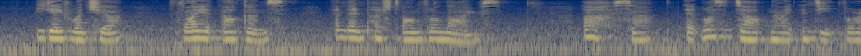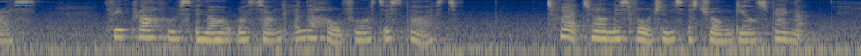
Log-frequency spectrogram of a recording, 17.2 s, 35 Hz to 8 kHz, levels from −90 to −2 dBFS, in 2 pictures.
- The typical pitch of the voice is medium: Yes, medium, 175 Hz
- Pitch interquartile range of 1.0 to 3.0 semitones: Yes, narrow, 2.6 semitones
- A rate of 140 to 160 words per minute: Yes, average, 155 wpm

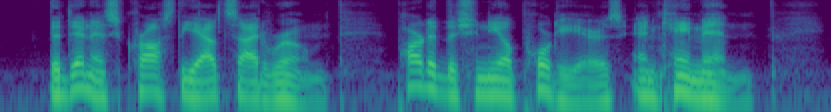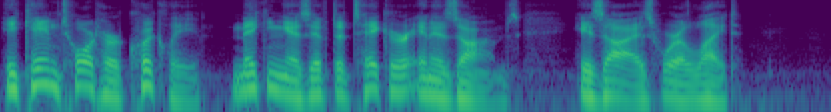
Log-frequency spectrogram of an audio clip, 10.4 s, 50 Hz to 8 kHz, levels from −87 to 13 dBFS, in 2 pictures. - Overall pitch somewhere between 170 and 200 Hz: No, low, 110 Hz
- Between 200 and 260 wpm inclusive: No, average, 180 wpm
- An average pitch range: No, wide, 6.9 semitones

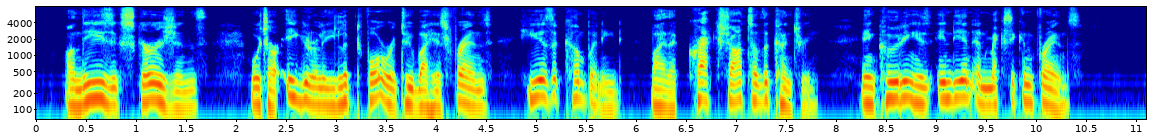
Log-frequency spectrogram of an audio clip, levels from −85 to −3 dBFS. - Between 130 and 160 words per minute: Yes, average, 150 wpm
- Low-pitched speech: Yes, low, 130 Hz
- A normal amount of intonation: Yes, average, 5.0 semitones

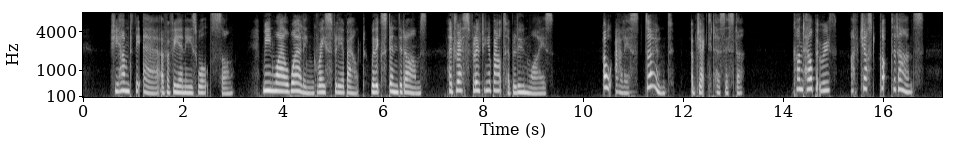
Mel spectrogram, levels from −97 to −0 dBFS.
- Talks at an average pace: No, slow, 130 wpm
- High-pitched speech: Yes, high, 235 Hz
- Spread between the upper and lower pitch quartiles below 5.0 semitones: No, wide, 5.5 semitones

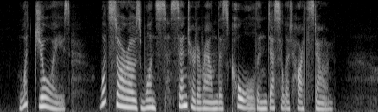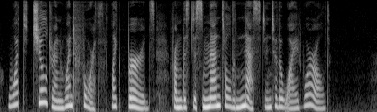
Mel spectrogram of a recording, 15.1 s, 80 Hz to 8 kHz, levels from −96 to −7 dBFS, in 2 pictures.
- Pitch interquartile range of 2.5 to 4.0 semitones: No, average, 5.0 semitones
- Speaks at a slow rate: Yes, slow, 105 wpm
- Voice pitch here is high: Yes, high, 205 Hz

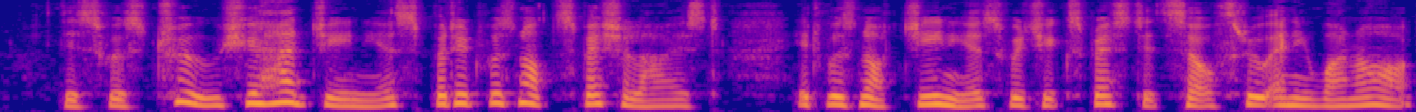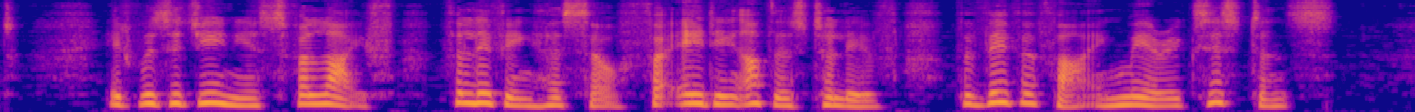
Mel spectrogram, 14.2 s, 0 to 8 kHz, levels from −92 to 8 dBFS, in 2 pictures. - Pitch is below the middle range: No, high, 205 Hz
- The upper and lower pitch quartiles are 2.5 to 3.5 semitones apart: No, average, 4.8 semitones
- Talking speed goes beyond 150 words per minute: Yes, average, 170 wpm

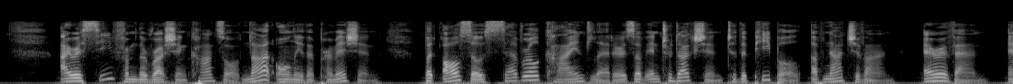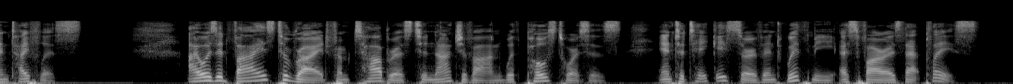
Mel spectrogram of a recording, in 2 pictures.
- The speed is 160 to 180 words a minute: No, average, 140 wpm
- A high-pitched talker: No, low, 115 Hz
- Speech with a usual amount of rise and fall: No, wide, 6.9 semitones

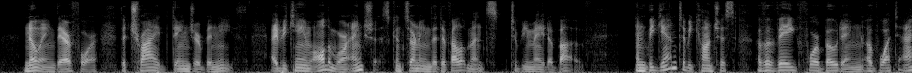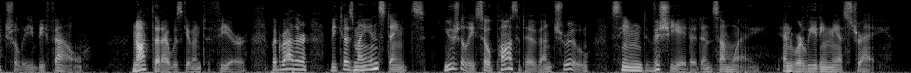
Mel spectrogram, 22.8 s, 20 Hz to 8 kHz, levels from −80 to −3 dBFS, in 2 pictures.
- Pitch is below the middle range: Yes, low, 110 Hz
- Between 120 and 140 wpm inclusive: No, average, 155 wpm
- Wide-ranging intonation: Yes, wide, 6.0 semitones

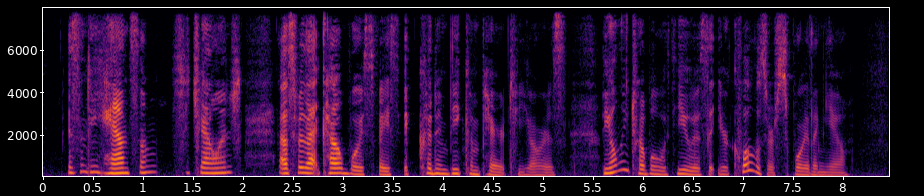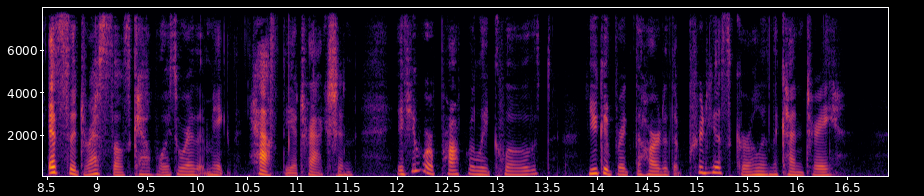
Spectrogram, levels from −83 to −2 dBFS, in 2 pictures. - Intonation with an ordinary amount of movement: No, wide, 7.0 semitones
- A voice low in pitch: No, medium, 175 Hz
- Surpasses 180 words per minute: Yes, average, 200 wpm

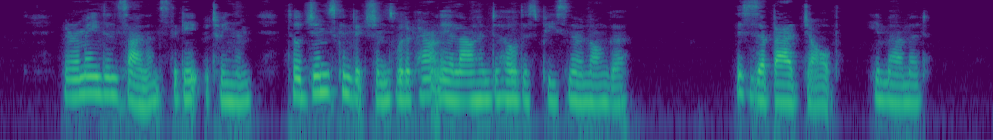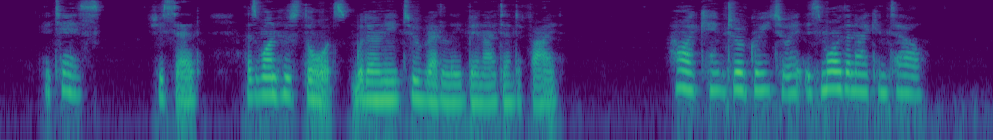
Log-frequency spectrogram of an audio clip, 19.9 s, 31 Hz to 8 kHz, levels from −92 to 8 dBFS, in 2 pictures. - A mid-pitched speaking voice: Yes, medium, 160 Hz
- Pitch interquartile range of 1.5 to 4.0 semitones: No, average, 5.0 semitones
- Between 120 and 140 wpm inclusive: No, average, 165 wpm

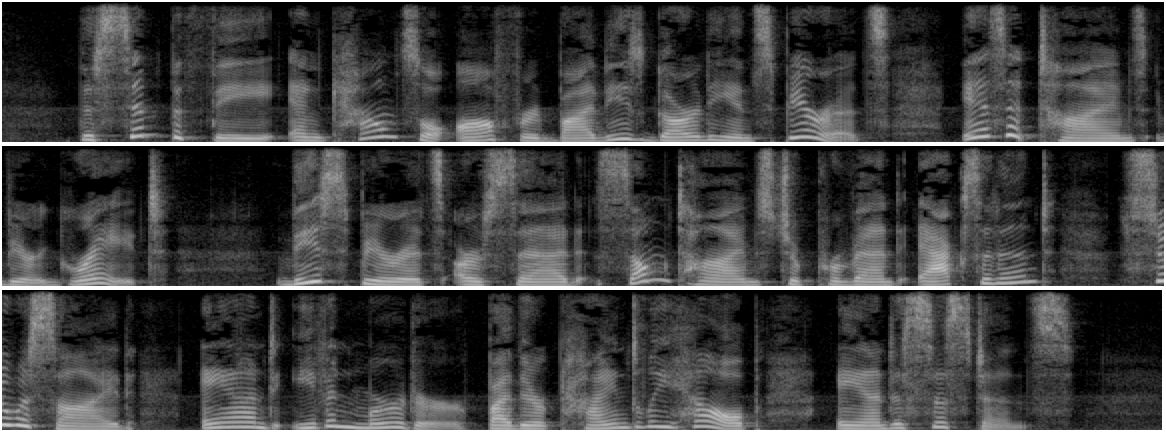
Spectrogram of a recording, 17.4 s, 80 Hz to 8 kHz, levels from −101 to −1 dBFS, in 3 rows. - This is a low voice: No, high, 195 Hz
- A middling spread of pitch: No, wide, 8.2 semitones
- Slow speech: Yes, slow, 110 wpm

